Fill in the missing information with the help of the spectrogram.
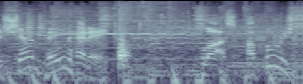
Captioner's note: champagne splashes; cork pops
